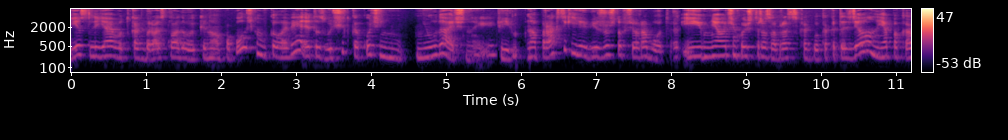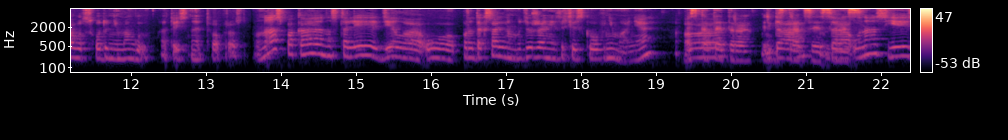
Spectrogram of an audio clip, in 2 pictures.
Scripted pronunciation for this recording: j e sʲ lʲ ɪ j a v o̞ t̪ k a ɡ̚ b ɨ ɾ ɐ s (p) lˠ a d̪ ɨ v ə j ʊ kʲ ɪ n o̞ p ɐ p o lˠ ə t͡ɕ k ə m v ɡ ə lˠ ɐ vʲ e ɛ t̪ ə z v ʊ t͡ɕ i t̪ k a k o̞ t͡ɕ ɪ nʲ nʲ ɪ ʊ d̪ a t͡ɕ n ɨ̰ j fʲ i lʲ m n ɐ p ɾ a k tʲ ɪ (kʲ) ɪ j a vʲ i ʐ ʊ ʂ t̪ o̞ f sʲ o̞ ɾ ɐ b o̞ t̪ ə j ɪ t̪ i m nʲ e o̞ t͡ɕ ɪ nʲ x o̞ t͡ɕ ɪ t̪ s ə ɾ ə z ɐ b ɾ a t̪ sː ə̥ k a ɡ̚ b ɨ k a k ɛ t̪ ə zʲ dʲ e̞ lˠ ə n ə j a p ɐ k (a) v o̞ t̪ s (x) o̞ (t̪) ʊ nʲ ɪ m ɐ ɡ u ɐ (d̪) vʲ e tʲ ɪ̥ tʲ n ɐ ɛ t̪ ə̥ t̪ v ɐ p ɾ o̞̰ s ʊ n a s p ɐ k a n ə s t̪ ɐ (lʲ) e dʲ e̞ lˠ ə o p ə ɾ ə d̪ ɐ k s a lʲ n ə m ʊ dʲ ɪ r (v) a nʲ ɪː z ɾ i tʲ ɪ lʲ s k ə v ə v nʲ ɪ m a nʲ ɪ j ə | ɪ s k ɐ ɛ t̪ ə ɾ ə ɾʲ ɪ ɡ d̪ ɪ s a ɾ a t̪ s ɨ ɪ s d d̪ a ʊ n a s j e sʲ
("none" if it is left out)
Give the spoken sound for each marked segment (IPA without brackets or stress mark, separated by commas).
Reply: k, kʲ, a, x, d̪, t̪, lʲ, ʐ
